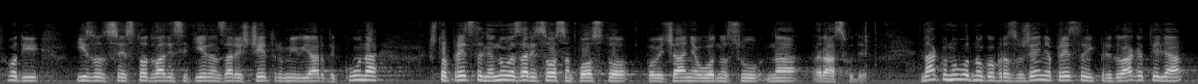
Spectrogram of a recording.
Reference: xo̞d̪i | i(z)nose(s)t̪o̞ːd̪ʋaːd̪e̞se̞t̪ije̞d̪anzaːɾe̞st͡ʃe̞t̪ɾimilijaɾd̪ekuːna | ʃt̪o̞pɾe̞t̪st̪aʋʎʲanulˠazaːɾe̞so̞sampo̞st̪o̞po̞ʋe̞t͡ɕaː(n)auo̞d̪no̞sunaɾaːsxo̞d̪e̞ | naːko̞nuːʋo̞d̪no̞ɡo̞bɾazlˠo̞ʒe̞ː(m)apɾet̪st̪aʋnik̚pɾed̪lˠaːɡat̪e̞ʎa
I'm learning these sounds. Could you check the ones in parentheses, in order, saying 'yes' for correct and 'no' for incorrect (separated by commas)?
yes, yes, no, no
